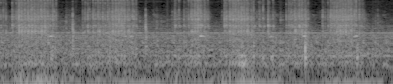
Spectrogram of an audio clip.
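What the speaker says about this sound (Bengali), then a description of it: "পাইপিংয়ের পাশ দিয়ে আমি সেলাই করে যাব।" A sewing machine stitches alongside the piping on a cotton kameez neckline, with a steady, continuous whirring run and a few short breaks and clicks, close and moderately loud.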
